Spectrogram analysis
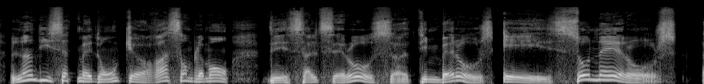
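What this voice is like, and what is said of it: Put-on Spanish accent. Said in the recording (French): “t'as pris l'accent. ... espagnol.”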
